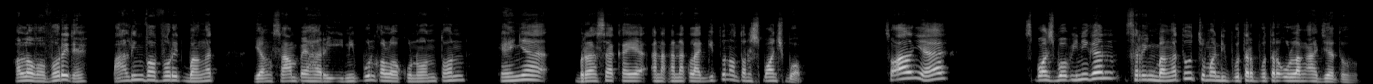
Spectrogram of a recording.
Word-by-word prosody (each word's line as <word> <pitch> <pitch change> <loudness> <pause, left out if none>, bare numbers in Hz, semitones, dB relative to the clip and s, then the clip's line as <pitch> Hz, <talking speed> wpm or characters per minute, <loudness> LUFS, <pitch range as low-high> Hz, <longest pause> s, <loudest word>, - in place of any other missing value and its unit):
Kalau 175 +2 +4
favorit, 195 +8 +3
ya? 145 +2 -4 0.3
Paling 205 +5 -3
favorit 195 -2 0
banget 155 +4 -1 0.4
yang 145 +1 -1
sampai 160 +2 0
hari 145 -1 -1
ini 150 - -5
pun 190 +6 -4
kalau 165 -4 +2
aku - - -14
nonton 165 +7 -3 0.3
kayaknya 195 +5 +1 0.3
berasa 160 +4 +1
kayak 165 -1 +1
anak-anak 160 0 -3
lagi 155 +2 0
tuh, 230 +6 -6
nonton 175 -6 -4
Spongebob. 170 +1 -2 0.7
Soalnya 260 -2 +5 0.8
Spongebob 205 0 +1
ini 220 +4 -1
kan 280 +2 +4
sering 210 -3 -1
banget 185 +4 +2
tuh 275 +1 0
cuma 200 -3 0
diputer-puter 175 -1 -1
ulang 165 -1 +3
aja 145 -2 -1
tuh. 105 -5 -12
175 Hz, 150 wpm, -24 LUFS, 155-205 Hz, 0.8 s, Soalnya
